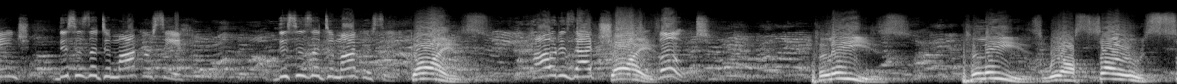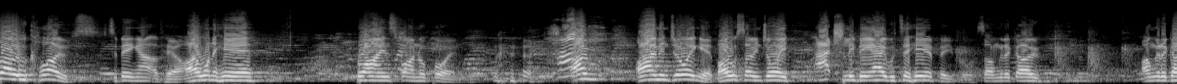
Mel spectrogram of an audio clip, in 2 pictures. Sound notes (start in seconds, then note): 4.3 shouting; 6.4 shouting; 9.8 shouting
